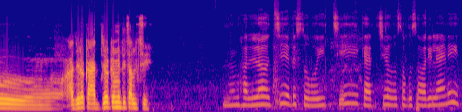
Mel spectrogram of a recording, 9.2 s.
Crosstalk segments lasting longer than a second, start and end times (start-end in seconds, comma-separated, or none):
none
